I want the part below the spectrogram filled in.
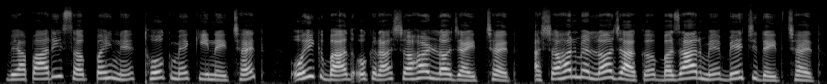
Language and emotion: Maithili, neutral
